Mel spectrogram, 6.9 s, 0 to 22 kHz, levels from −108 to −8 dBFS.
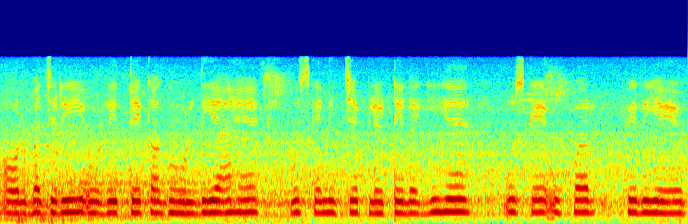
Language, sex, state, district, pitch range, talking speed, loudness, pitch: Hindi, female, Punjab, Fazilka, 200-215 Hz, 150 wpm, -15 LUFS, 210 Hz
